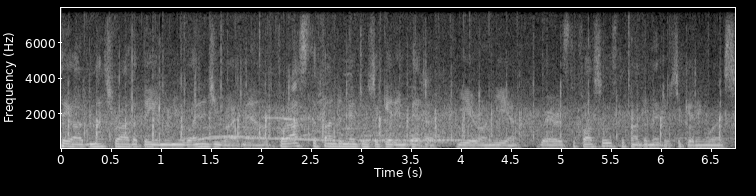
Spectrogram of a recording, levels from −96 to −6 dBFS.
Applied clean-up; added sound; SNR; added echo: none; Applause / Crowd / Cheering; 4 dB; none.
